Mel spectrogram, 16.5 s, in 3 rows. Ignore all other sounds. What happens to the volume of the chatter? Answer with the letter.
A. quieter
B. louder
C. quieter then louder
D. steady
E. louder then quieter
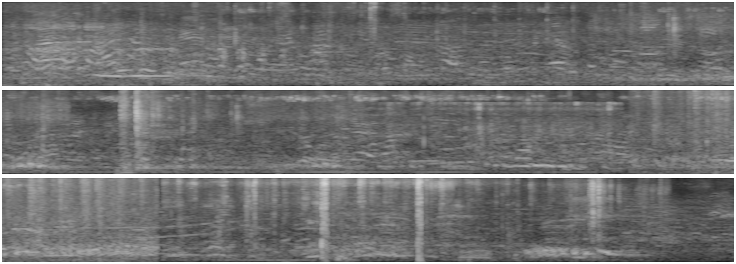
A.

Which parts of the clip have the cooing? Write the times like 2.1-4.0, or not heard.
4.5-15.9.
